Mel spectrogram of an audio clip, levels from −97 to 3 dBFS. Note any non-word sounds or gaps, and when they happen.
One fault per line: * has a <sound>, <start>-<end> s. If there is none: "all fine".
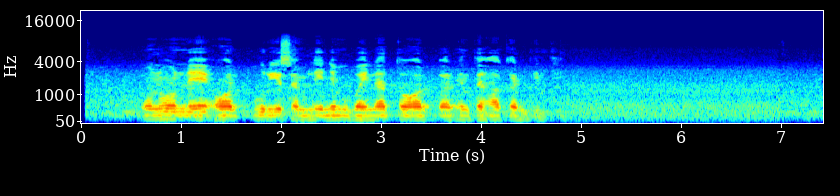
all fine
